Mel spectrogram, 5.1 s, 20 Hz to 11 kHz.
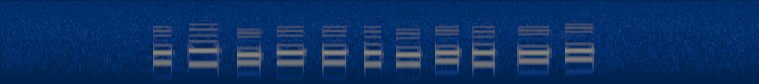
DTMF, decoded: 5345521828#

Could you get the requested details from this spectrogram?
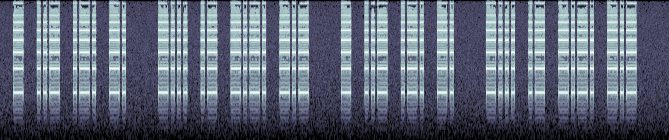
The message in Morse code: TURN BACK TURN BACK

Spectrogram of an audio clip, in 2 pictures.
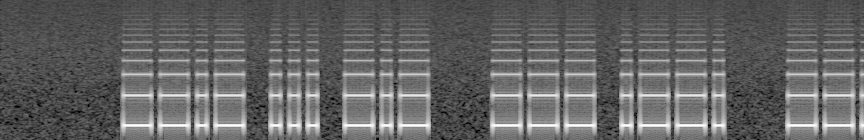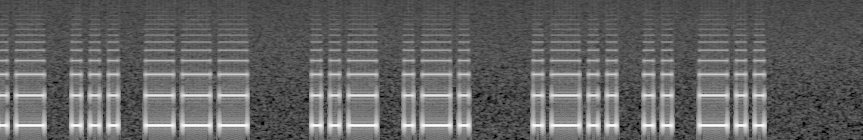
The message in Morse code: QSK OP QSO UR LID

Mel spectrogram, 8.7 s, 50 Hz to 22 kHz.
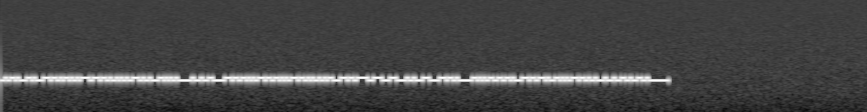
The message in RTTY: … DE JA4QV R R FB TOM. RIG HR 100

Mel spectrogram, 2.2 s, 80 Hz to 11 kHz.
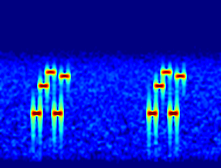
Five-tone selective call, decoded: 28820 28820

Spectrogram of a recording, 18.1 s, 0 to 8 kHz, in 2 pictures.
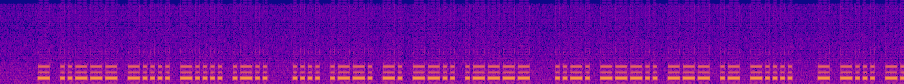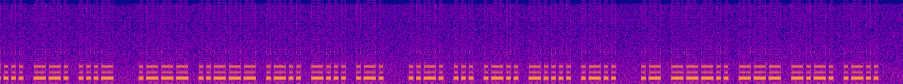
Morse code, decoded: T266L HPNZ1 F8OA6 TB6GV J2LBR FSL6L A8OCL

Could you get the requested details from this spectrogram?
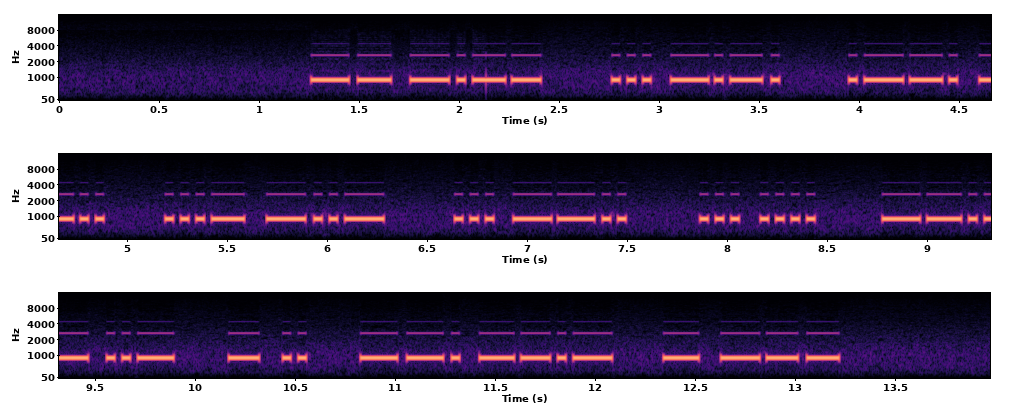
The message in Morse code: MY SC PD VX SZ SH QU TI GQ TO

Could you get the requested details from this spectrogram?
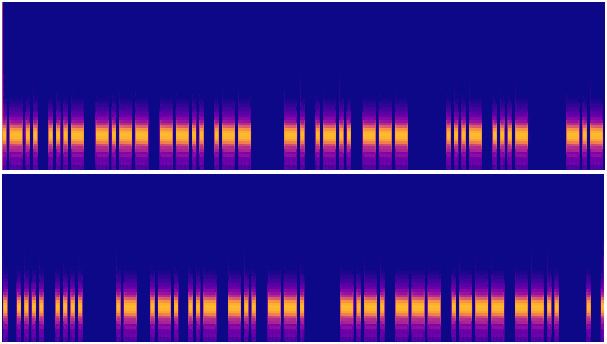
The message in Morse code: … NLO VV CHH ARUDG COJZ …

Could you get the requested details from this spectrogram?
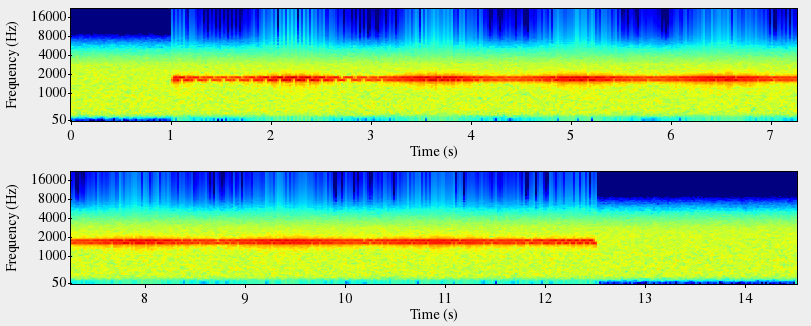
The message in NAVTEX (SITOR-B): IT WOULD REMAIN THEIR RECORDING BASE FOR THE NEXT FOUR YEARS.

